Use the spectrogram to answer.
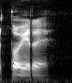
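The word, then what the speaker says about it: toire (トイレ): Or toire is how it's pronounced in Japanese.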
